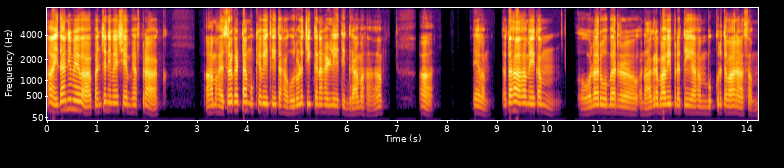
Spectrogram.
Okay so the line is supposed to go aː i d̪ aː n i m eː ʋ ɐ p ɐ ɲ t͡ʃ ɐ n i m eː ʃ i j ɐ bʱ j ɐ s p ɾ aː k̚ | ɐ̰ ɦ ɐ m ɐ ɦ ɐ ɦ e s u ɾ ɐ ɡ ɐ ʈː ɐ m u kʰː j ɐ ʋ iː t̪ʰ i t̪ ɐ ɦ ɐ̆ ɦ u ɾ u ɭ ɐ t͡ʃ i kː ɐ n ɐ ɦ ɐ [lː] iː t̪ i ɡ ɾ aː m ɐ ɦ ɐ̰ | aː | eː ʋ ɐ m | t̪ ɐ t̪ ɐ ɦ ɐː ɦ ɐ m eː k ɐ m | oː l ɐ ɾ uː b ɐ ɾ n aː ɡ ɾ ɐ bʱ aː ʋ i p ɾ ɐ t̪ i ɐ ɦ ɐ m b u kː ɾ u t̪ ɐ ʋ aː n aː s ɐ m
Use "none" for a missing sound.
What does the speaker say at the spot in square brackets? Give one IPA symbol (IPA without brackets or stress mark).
ɭː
